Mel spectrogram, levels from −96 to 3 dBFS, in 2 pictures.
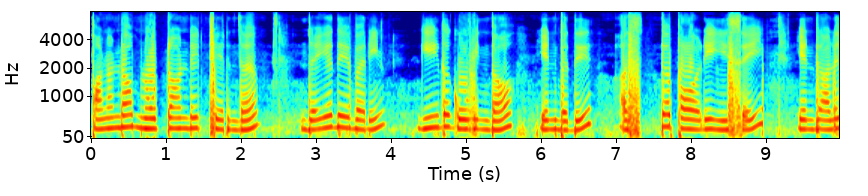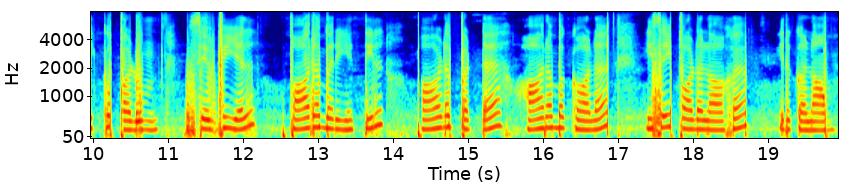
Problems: constant background noise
